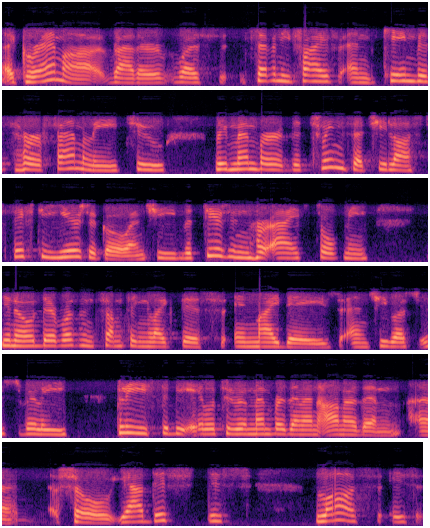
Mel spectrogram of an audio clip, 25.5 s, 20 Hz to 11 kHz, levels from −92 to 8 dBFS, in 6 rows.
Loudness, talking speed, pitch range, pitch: -17 LUFS, 145 wpm, 180-220 Hz, 195 Hz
